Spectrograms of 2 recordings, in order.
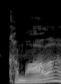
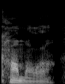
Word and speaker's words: Kamala: So, the question is, would any of this happen if Camala Harris Camala or is it Kamala? We She has both pronunciations.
